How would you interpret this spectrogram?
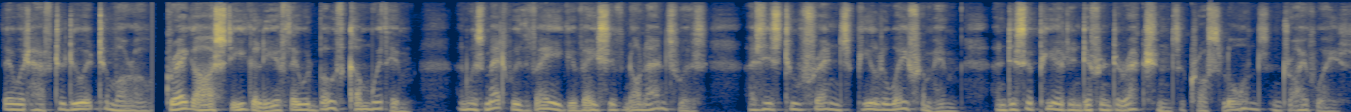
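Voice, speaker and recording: A man softly narrating a bedtime story in a calm, hushed ASMR style, telling it with deliberate drama. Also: a little high. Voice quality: soft, breathy.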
